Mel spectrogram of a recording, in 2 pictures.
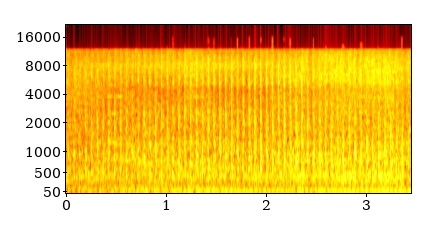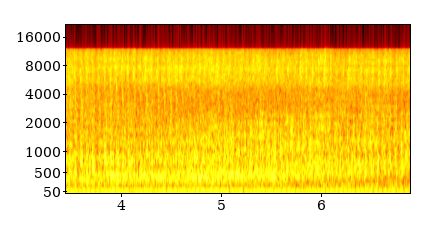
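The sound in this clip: A steady, loud whirring drone from an ornithopter-type flying craft. The rotor beat and engine roar stay even and continuous throughout, with no voices.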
